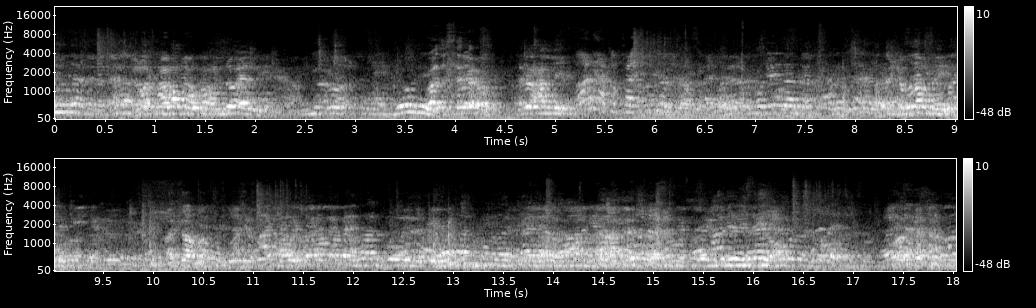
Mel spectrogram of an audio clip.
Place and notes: :jaramanah: :abu antars cafe: - eleven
